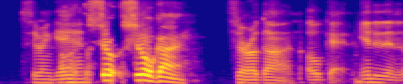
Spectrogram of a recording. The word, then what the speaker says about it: Ciryl Gane: Ciryl Gane? Ciryl Gane.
